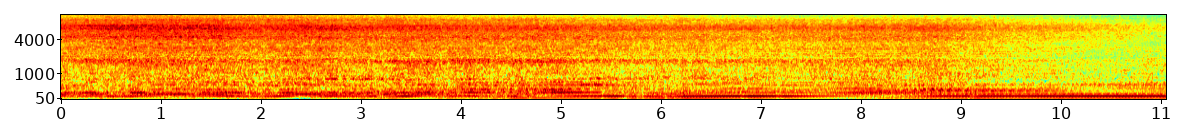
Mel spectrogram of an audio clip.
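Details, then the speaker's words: Nissan R33 GTR S1 with a NISMO ported head (bigger valves, copper beryllium seats) and quiet HKS titanium exhaust, light revs: a smooth, even note swelling and settling, soft muted exhaust, no knocks or rattles. It sounds healthy. "And this car, the HKS titanium setup, it's just really quiet. It makes the power, and I like how it sounds."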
